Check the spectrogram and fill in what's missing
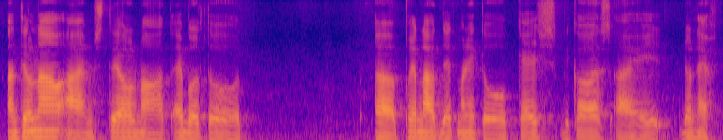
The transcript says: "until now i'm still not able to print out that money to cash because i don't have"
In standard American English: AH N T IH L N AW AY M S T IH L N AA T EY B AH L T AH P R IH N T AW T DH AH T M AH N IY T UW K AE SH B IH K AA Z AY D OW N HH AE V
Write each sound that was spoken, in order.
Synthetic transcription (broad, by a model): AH N T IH L N AW AY M S T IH L N AA T EY B AH L T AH P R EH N AW T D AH T M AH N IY T UW K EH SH B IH K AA S AY D OW N HH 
